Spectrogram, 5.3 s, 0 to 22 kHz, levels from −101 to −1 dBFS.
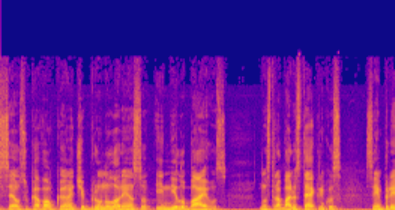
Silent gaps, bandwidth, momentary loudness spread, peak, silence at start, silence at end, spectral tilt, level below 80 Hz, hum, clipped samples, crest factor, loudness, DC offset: none; 15.5 kHz; 11 LU; 0 dBFS; 0 s; 0 s; -6 dB/octave; -34 dBFS; none; under 0.1%; 16 dB; -18 LUFS; under 0.1%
